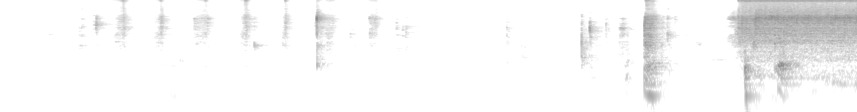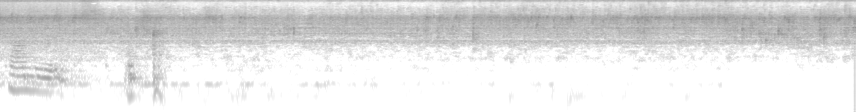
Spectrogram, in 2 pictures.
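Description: A few light clicks and knocks, then about seven seconds in a bathroom sink faucet is turned on and runs steadily into the basin.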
